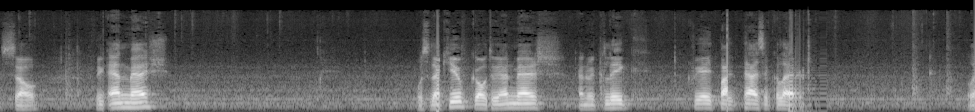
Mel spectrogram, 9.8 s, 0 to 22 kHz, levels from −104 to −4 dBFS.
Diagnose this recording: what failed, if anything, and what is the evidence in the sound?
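The compressed stream has damaged data, so this is a codec or storage problem. There's a blip at 1.04 s, then two more from 4.37 to 4.40 s and from 7.25 to 7.28 s, where the decoder misreads the frames, loses sync and hunts for the next header.

From 7.90 to 8.27 s the sound goes rigid and metallic, with a fixed buzz at 188 Hz. That's robotic sound from repeated short buffers, likely a driver or buffer underrun. Most of that stretch is repeats of a roughly 5 ms chunk, which fits a buffer of about that length.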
